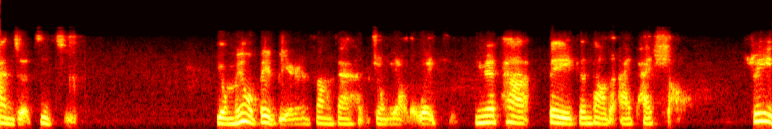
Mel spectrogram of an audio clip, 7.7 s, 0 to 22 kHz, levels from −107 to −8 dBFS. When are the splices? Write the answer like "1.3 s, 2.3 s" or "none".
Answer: 5.4 s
